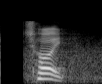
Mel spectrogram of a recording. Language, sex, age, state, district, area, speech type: Bengali, female, 18-30, West Bengal, Purulia, urban, read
